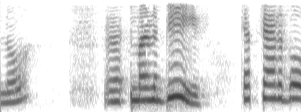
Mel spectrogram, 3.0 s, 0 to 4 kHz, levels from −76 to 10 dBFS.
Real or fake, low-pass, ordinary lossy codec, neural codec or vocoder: fake; 3.6 kHz; AAC, 24 kbps; codec, 44.1 kHz, 1.7 kbps, Pupu-Codec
